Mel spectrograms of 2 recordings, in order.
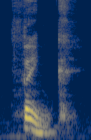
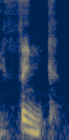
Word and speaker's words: think: these words especially Brazilians Brazilian students they have the habit of pronouncing this these words with an F sound so they say think instead of think think and they say thought instead of thought or thought and there and and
